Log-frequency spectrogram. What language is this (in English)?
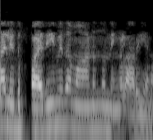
Malayalam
